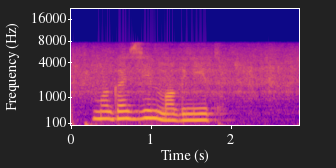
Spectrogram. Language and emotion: Russian, sad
